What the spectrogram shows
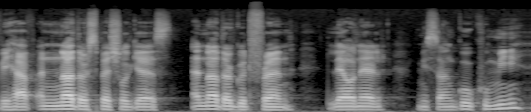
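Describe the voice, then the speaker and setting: Laid-back guy hosting a podcast, smooth clear voice on the low side. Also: steady tone, moderate pace. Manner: easygoing, laughs along with the guest. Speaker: podcast host. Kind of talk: casual interview talk.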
